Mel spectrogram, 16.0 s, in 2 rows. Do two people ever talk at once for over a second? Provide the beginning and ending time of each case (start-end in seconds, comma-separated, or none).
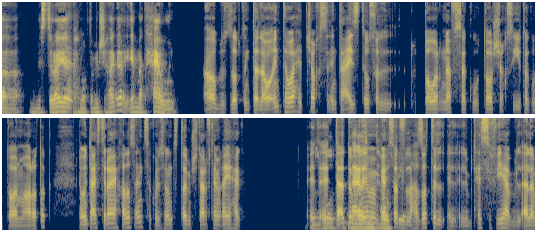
12.6-14.1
